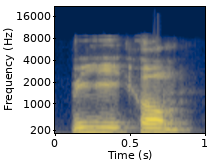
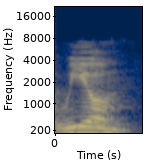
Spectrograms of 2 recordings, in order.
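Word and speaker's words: 위험: ini nih Mas Febri masih wihom ya wiom h-nya tidak dibaca wiom wiom hm wiom ya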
